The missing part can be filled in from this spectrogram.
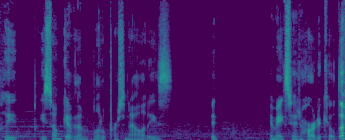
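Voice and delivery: mock quiet, sad, pleading tone. Retelling Jonathan's plea to stop giving bugs personalities: imitating Jonathan quietly and sadly. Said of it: "he was truly saddened by it".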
